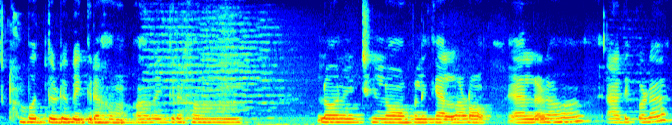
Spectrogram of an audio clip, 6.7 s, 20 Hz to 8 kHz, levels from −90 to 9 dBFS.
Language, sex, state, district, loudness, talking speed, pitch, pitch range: Telugu, female, Andhra Pradesh, Guntur, -14 LUFS, 100 wpm, 220 Hz, 210-230 Hz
